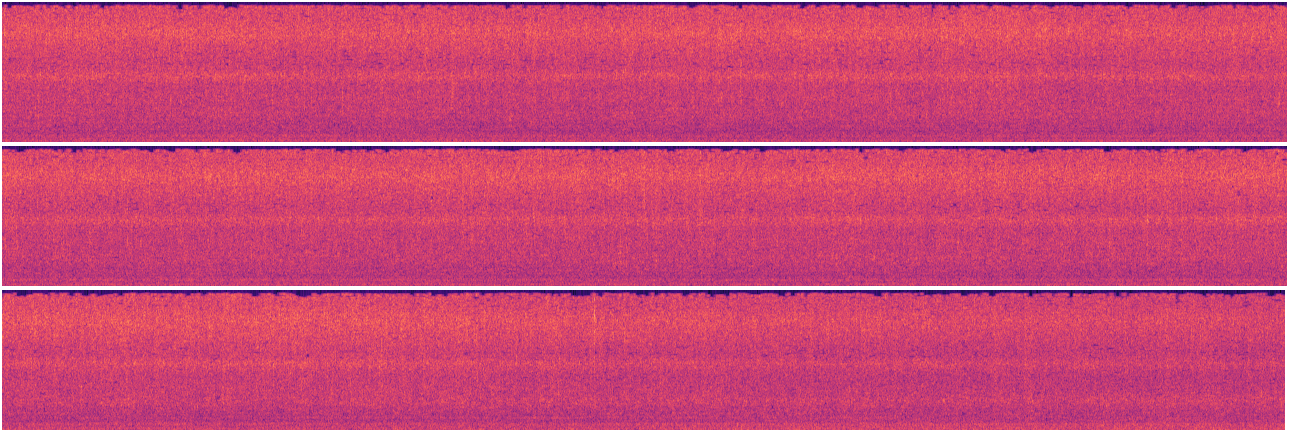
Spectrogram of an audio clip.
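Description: Heavy rain pouring down steadily on roofs and a paved alley, with water streaming off the roof edges: a loud, even, unbroken rush.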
